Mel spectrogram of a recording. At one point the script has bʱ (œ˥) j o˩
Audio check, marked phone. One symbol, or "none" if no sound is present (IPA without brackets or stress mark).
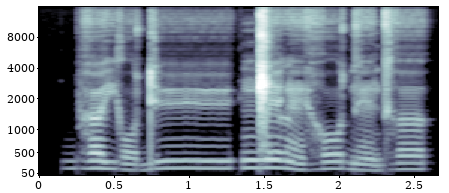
œ˥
